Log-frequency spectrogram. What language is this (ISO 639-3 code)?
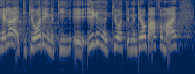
dan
